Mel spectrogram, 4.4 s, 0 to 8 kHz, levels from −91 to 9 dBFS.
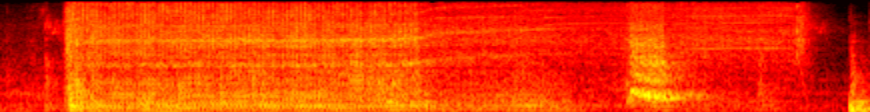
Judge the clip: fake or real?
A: real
